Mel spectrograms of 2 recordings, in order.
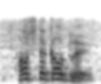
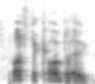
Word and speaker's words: Postecoglou: Postecoglou. Postecoglou.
